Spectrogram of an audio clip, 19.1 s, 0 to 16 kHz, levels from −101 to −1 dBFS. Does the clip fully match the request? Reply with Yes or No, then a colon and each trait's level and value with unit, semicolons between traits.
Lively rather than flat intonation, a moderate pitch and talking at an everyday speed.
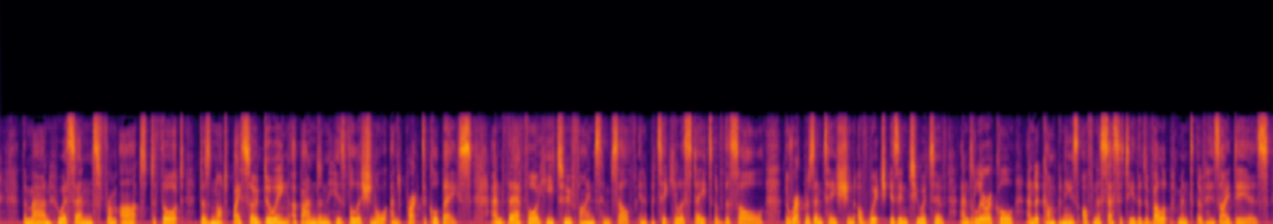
Yes: wide, 5.8 semitones; medium, 145 Hz; average, 155 wpm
